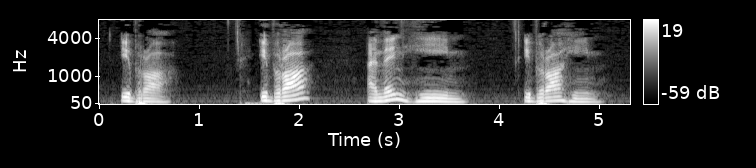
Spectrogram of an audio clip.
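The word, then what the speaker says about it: إبراهيم: Ibrahim. Here the ha has a kasra, followed by the ya. So here there's an elongation of the E sound. It's he. Him. Ibrahim. Similarly, here we have Kareem.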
